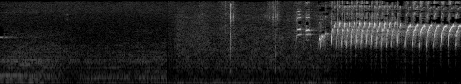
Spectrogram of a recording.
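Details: Belgian canary song recorded for training young and adult birds: low background hum and a few sharp clicks, then a fast, steady high trill that grows louder toward the end.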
